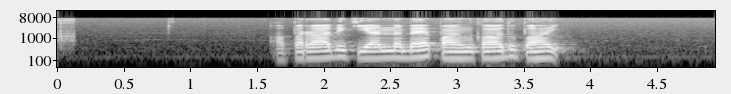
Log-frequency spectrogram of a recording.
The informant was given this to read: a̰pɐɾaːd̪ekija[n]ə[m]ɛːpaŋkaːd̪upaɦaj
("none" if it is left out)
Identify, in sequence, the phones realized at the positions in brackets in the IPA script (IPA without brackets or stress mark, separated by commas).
nː, b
